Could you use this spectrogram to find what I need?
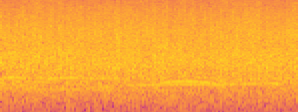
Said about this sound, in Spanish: ante la realidad de que se hizo efectiva la renuncia de Ricardo Rosselló, yo creo que eso amerita un aplauso y como dije que iba a hacerlo todo, déjame darnos un aplauso ahí.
